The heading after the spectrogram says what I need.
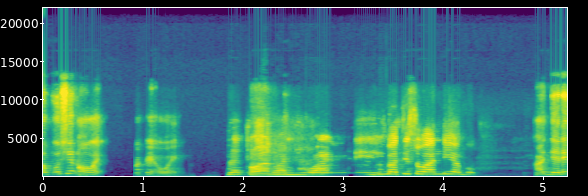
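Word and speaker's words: Soewandi: Makan Swewandi ya, Bu? Iya. Jadi gini, Suwandi bacanya ya, walaupun tulisannya Owe.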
